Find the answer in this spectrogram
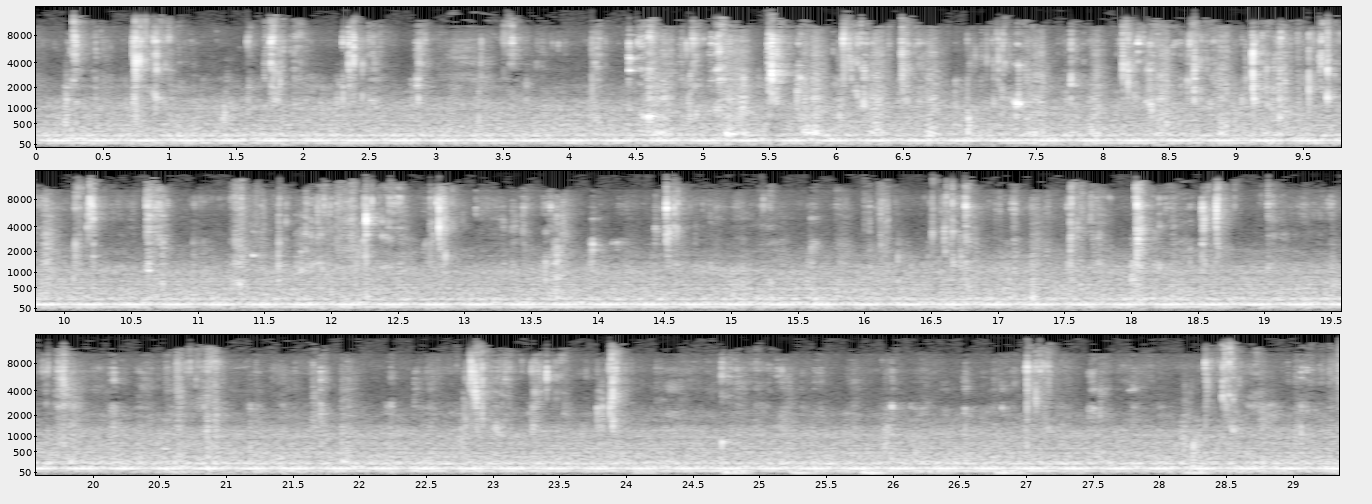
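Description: Close-miked eating: a person biting and chewing crisp fried food, seasoned fried potato sticks and fried chicken, with many sharp crunches all through. A steady low hum runs underneath.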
